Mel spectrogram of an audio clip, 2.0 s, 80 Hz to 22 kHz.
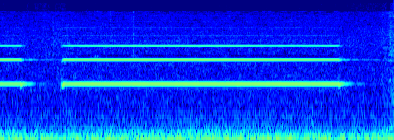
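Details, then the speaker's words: Mazda RX-8 six-speed manual, P0850 neutral switch code and cold-start surging idle: multimeter across the transmission switch connector in reverse gives a short blip then a steady high beep, showing continuity; reverse switch working. "and I've got continuity because my reverse switch is working"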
